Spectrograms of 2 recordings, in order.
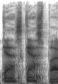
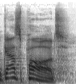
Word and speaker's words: Gaspard: Gaspard. Gaspard. Hello, sir. Gaspard. Sorry, Gaspard. You just told me your wife says Gaspard. You say Gaspard.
